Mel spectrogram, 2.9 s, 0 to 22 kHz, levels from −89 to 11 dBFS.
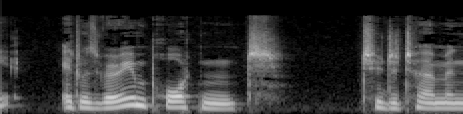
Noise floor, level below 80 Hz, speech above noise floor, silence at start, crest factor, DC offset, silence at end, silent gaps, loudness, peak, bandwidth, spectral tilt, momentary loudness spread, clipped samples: -62 dBFS; -64 dBFS; 46 dB; 0 s; 16 dB; under 0.1%; 0 s; none; -17 LUFS; -2 dBFS; 13 kHz; -5 dB/octave; 8 LU; under 0.1%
